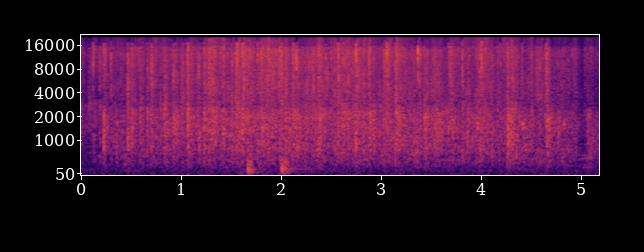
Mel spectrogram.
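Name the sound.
audience applause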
